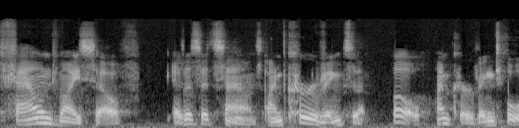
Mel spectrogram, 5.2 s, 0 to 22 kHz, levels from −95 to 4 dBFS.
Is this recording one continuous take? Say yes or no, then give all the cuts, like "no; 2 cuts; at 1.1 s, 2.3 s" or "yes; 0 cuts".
no; 2 cuts; at 1.8 s, 3.4 s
